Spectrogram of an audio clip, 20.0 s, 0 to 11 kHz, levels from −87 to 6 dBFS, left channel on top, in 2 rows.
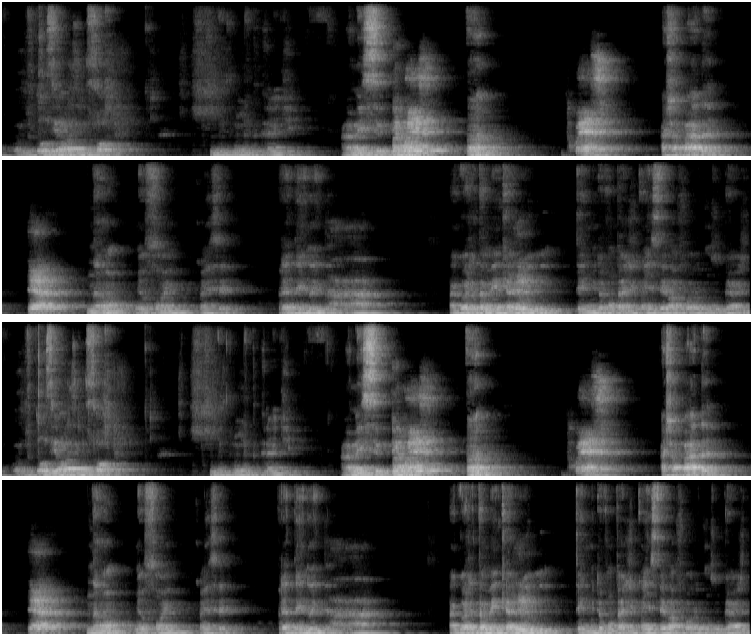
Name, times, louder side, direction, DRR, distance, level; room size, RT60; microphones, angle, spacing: voice 1, 0.2-1.7 2.5-3.9 4.5-5.6 6.2-6.5 8.8-9.5 11.1-12.3 12.6-13.0 13.7-14.4 16.0-17.3 17.7-19.9, right 2 dB, 85° right, -1 dB, 0.8 m, -26 dB
voice 2, 5.2-5.7 7.7-8.1 10.3-10.8 14.4-15.0 16.8-17.0, left 1 dB, 70° left, -7 dB, 0.8 m, -26 dB
5.8 x 2.5 x 2.6 m, 1.1 s
head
